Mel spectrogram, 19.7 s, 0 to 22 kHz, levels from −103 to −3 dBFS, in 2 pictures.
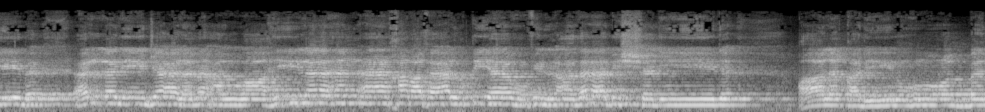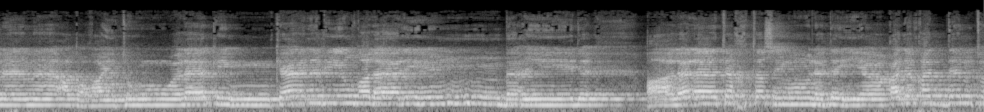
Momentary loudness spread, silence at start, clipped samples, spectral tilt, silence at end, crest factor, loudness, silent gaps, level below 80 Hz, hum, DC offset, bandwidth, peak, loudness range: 5 LU; 0 s; under 0.1%; -5.5 dB/octave; 0 s; 12 dB; -21 LUFS; none; -52 dBFS; none; under 0.1%; 15 kHz; -8 dBFS; 2 LU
